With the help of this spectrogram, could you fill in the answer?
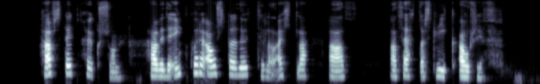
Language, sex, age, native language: Icelandic, female, 30-39, Icelandic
